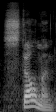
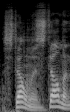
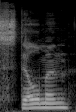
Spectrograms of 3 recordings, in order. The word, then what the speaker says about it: Stellman: I understand if you think it's Stillman Yeah. instead of Stellman.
